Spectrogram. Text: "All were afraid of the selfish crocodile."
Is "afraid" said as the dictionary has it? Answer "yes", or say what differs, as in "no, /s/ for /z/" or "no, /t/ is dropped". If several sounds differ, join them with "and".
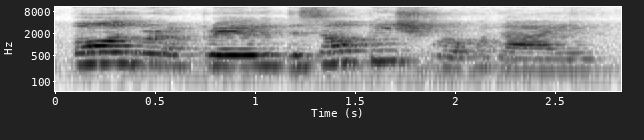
no, /p/ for /f/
